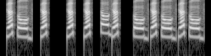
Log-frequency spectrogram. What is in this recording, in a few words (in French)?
Voix ange, son cartoonesque; Goblins 3; Les « pou pou pi dou ba » (variante exclusivement féminime du « pou que pi peï bi doum »)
